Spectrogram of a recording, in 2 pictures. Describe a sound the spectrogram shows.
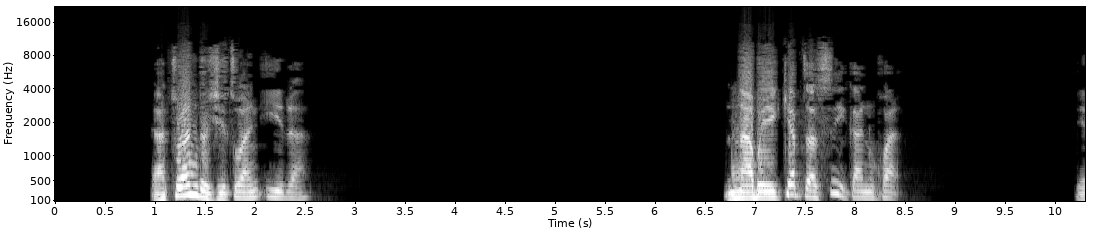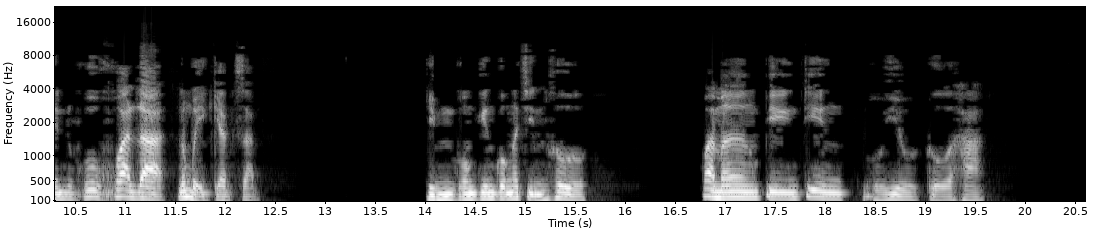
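An elderly man speaks calmly and slowly into a microphone, pausing often.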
